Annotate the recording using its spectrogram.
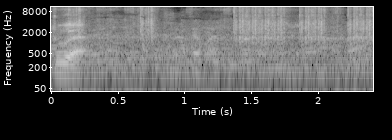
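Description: Camera shutters clicking in scattered quick bursts over a steady background hubbub.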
